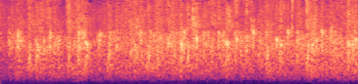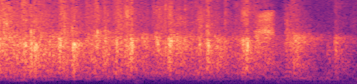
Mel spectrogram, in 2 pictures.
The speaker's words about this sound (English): Let's give them a big round of applause.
